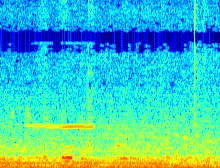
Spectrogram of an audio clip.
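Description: Magirus aerial-ladder fire truck's diesel engine running steadily at idle, under people talking. A short high beep sounds about a quarter of a second in.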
